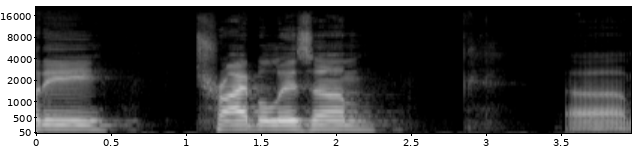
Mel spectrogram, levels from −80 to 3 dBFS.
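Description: No faults are audible anywhere in this audio, so there is nothing to time or attribute to a cause.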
